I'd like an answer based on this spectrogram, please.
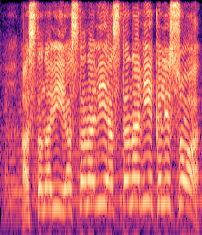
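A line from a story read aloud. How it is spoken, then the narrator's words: Shouting, changed voice. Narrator (Russian): закричал мистер Куджер, но уже не такой, как прежде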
